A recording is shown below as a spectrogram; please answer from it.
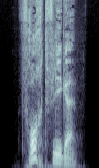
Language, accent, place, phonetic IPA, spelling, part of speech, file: German, Germany, Berlin, [ˈfʁʊxtˌfliːɡə], Fruchtfliege, noun, De-Fruchtfliege.ogg
- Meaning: 1. fruit fly (Tephritidae) 2. fruit fly (Drosophilidae)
